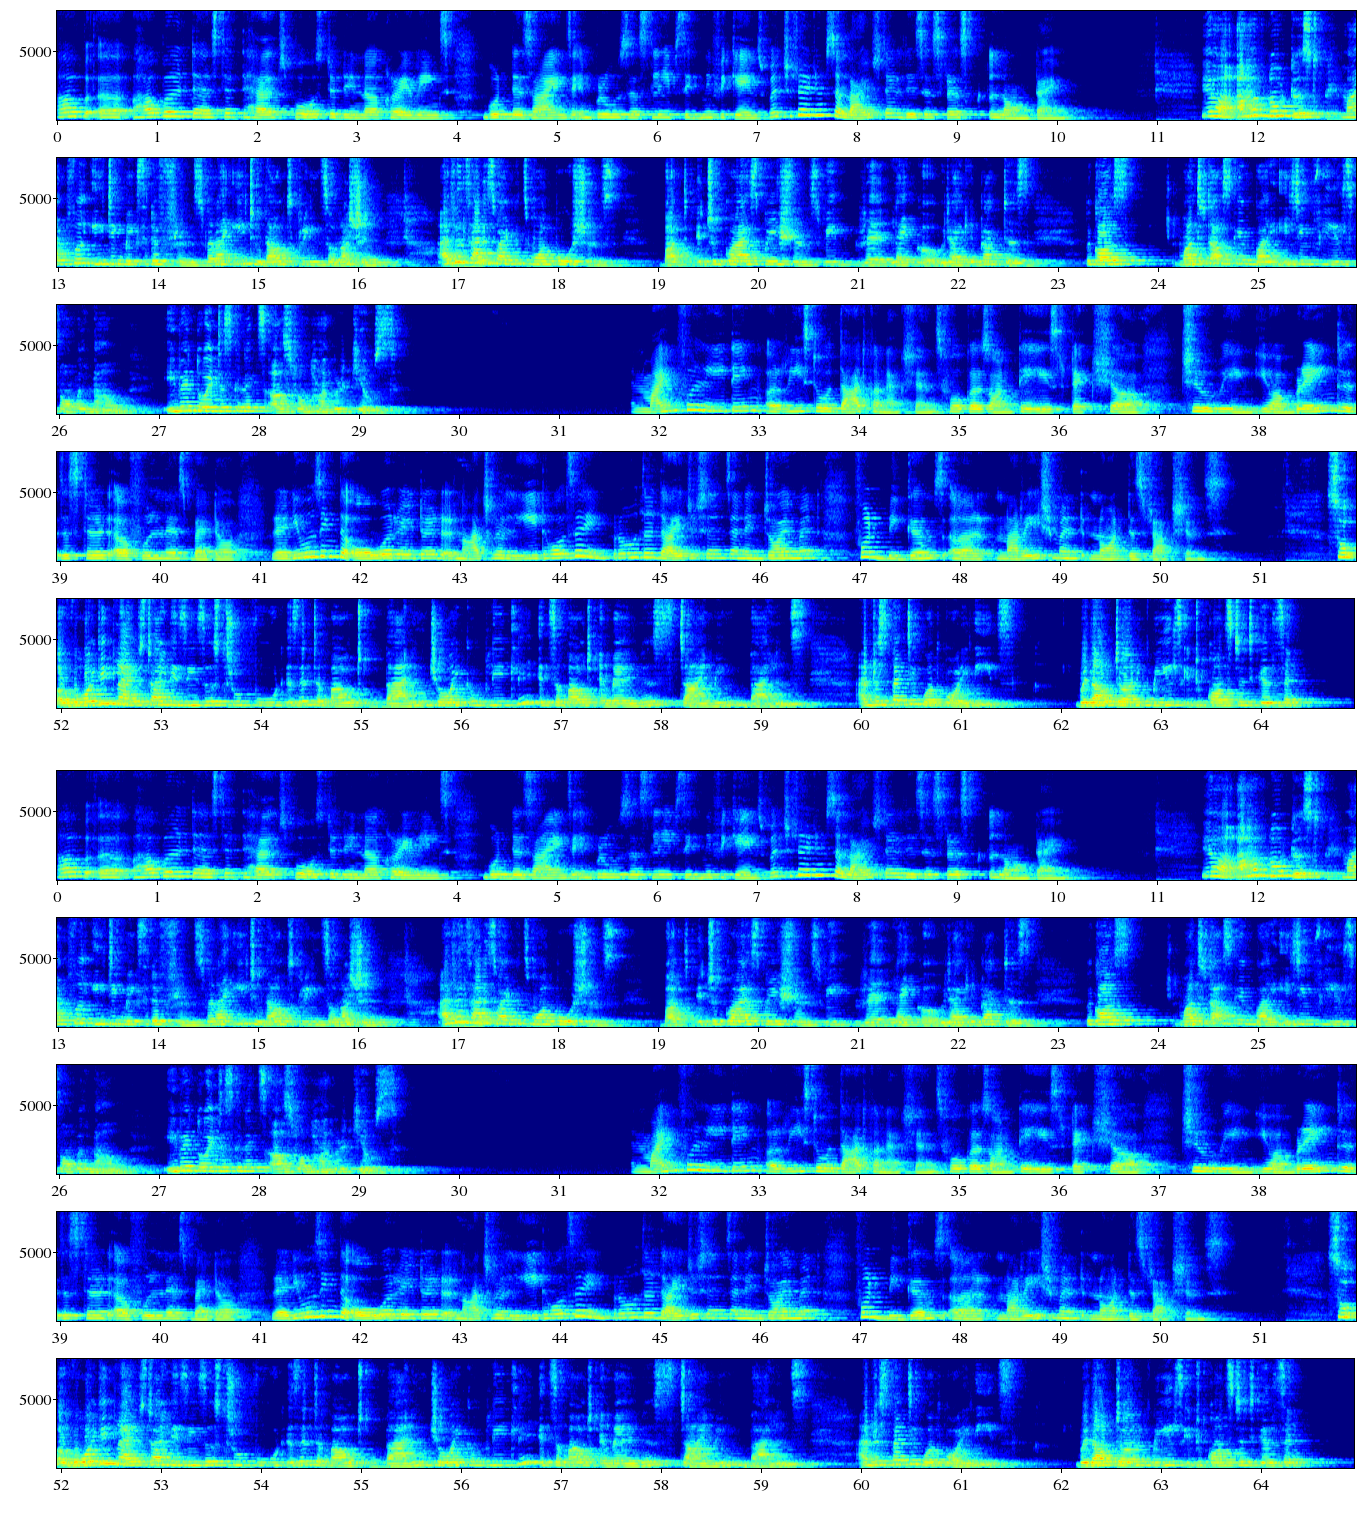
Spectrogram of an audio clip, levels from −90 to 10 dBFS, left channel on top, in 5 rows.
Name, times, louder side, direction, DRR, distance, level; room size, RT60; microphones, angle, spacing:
voice 1, 0.0-10.1 31.7-50.6, left 1 dB, 15° left, 4 dB, 0.5 m, -31 dB
voice 2, 11.4-18.5 19.0-19.2 19.5-22.6 23.3-23.7 24.2-26.6 27.0-29.4 51.7-59.4 60.0-61.5 62.1-64.3, left 1 dB, 65° left, 0 dB, 2.6 m, -30 dB
10.5 x 9.5 x 2.3 m, 0.96 s
head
